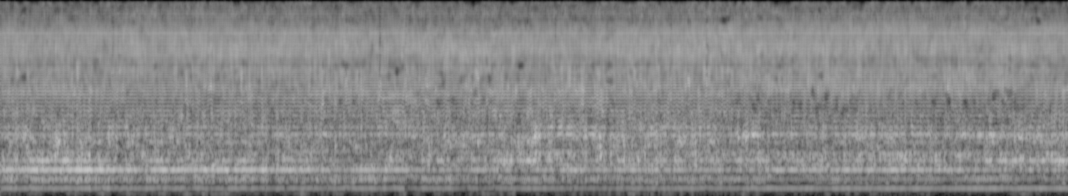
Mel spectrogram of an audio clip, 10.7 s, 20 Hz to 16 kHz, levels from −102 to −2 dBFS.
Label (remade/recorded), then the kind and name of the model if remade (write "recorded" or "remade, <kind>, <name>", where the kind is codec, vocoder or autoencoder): remade, vocoder, BigVGAN v2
